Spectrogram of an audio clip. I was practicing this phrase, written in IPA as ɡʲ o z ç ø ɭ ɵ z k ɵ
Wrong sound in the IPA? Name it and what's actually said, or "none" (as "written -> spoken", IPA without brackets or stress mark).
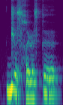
ç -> χ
